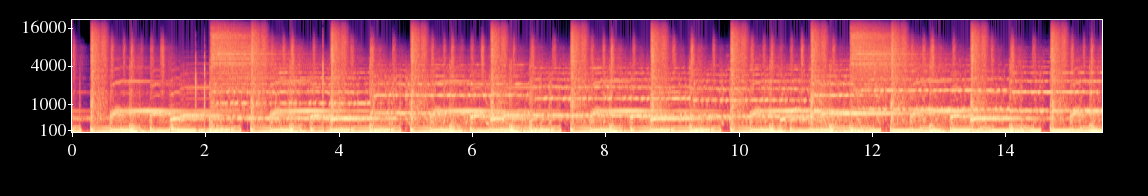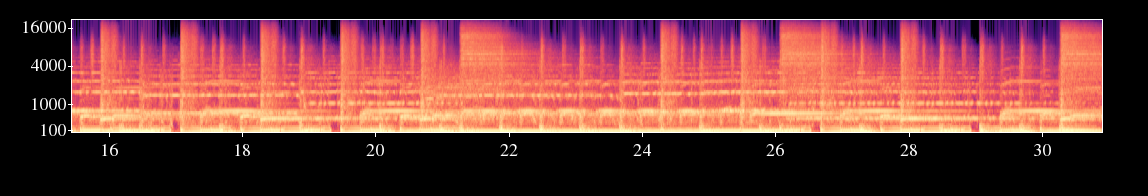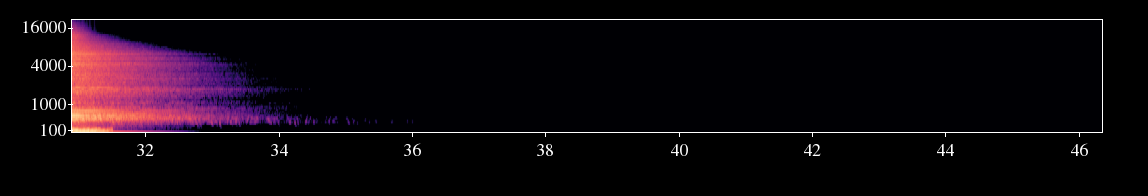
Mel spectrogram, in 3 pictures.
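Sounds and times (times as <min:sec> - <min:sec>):
sine wave tone: 0:00.8 - 0:07.3, 0:07.9 - 0:31.6.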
